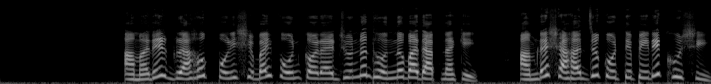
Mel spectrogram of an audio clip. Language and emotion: Bengali, happy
